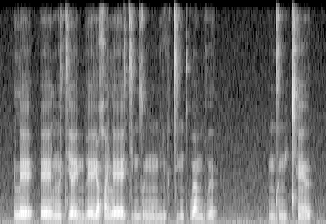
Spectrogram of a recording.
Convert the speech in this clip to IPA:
l ɛ | ɛː l ũ ə̯ tʲ aː ɪ̯ m b ɛː ɪ̯ ħ ɛ̃ l ɛː tʲ e n d u ə̯ ŋ õ m b ĩ f tʲ a ŋ kʷʼ aː m b u ə̯ | n d ɤ ŋ i cʰ ɛ̃ ə̯

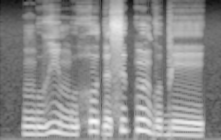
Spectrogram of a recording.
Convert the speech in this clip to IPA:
ŋ u˨ ɣ i˦˨ m u˨ h o˦ ɗ ə˨ s ɨ˦ kʷ ɛ̃˦ ɡʷ e˨ b eː˨

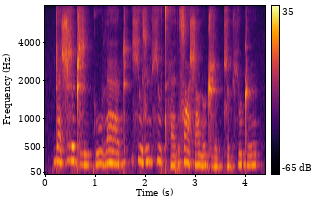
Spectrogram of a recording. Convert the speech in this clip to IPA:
ɖ æ˥˩ ʃ ɮ ɯ˥˩ ɖ ɮ i˩ k u˩˧˩ l æ˥˧ ɖ | ç ɯ˥˩ z y˥˧ ç ɯ˥˧ t̪ʰ æ˩ r z ɑ˥˩ ʃ ɑ˩˧˩ ɳ o˩˧˩ ɖ ɮ ø˩ ɖ t͡ɕ ø˩ ɖ ç u˧˥ ɖ ø˧˥

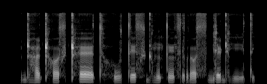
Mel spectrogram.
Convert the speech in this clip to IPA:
ɖʱ a ʈʰ ʌ s ʈʰ ɛː t h u t e s ɖʱ ũ t ẽ s r ʌ s ɡ e ɖʱ i t

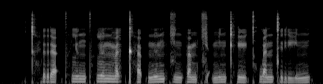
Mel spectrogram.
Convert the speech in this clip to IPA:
kʰ r a˨˩ ʔ pʰ l ɯ˧ ŋ pʰ l o˥˩ n m a˦˥ t̚ kʰ a˨˩ p̚ n u˥˩ n t͡ɕ i˩˦ n p a˧ m t͡ɕ a˨˩ ʔ m i˧ n kʰ eː˨˩ kʰ w a˦˥ n t r i˩˦ n

